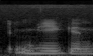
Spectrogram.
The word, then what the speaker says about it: Megan: But yeah, I think she's called Megan because it rhymes with vegan. And I think in the US they say Megan, maybe. I think with a slight twang, all right.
